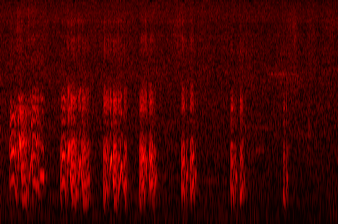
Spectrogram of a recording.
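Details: Pet guinea pig, one and a half years old, living in a cage in an apartment, making a quick series of short, squeaky muttering calls, seven bursts in about three seconds, fading toward the end.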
